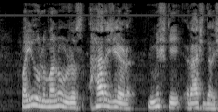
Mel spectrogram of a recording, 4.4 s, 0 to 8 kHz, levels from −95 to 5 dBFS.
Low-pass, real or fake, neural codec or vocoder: 7.2 kHz; real; none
